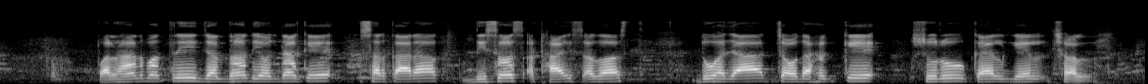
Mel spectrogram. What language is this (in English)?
Maithili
